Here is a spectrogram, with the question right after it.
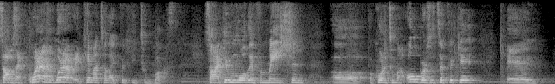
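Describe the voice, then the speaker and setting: Music plays in the background and room echo is audible as a man talks at a very fast pace in an animated tone, his high pitch showing ordinary variation. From Puerto Rico, raised in US mainland. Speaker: family vlogger. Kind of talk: casual storytelling to camera.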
